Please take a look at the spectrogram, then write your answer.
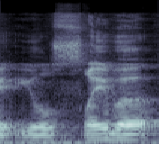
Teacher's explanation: لم میم ساکن کا اظہار ہے، غنہ نہیں کریں گے، یصب، صاد کو موٹا ادا کریں گے، با پہ قلقلہ کریں گے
